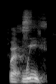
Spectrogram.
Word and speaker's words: Wiest: John Lithgow as Reverend Shaw Moore, Dianne Wiest or Weist? Wiest. Wiest, thank you. I mispronounce all names except Chinese ones.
